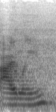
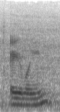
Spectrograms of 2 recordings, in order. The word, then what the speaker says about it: Aileen: That is how you pronounce my name. Not Eileen, Aileen.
